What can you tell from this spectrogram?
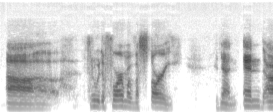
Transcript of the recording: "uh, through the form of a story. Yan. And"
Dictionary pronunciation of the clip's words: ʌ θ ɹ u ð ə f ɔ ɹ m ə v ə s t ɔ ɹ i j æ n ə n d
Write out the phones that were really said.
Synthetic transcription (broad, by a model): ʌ θ ɹ u ð ə f ɔ ɹ m ə v ə s t ɔ ɹ i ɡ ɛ n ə n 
